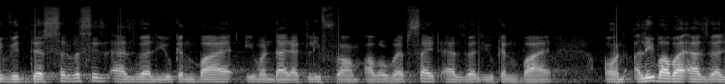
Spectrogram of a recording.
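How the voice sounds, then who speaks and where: A man hosting a livestream to sell farm machinery, talking slowly and earnestly and answering viewer comments. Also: mid-range voice, darkish tone, big-room sound. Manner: deliberately slow, earnest, reads out comments. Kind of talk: casual livestream talk to viewers. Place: inside a factory or showroom.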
